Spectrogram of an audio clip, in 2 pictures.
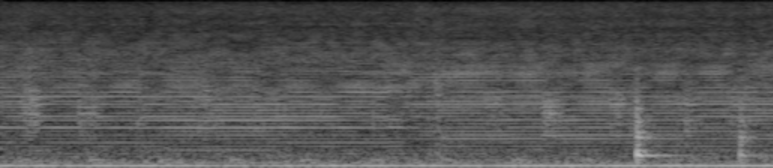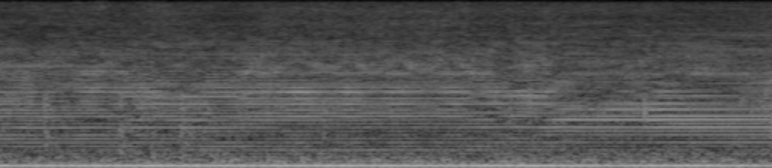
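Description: Electric clippers buzz steadily close by.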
